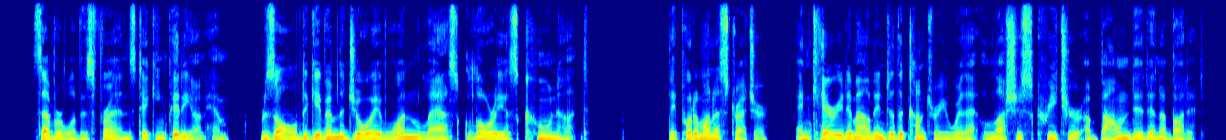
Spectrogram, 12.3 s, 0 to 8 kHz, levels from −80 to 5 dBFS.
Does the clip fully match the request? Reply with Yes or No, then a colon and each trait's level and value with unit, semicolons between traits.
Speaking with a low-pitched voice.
Yes: low, 105 Hz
